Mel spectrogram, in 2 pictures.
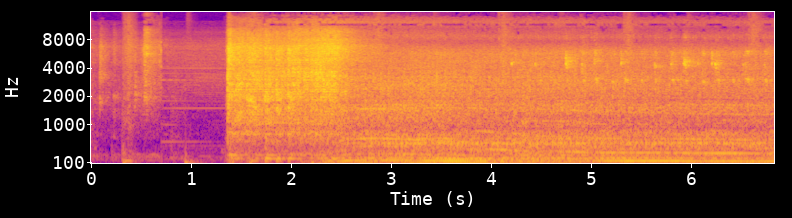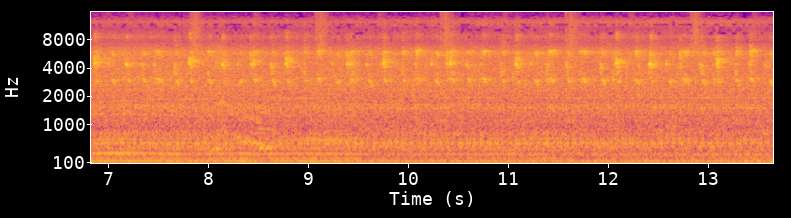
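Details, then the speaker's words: MK4 VW Golf started cold after sitting overnight with the accessory belt removed and timing cover on: cranks, catches and idles with a faint recurring chirp; squeak persists, so it's from the water pump, timing belt tensioner, crank or cam gears; exact source unconfirmed. "okay so it's still back i'm gonna stop it real quick and see if i can capture it with the cover off"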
